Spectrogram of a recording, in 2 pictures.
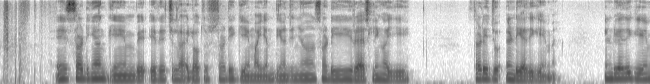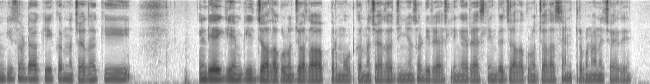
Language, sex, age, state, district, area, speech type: Dogri, male, 18-30, Jammu and Kashmir, Samba, rural, spontaneous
